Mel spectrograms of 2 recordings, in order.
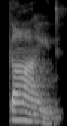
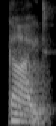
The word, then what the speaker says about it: guide: Now skip your U and try to read the word. So it's guide, guide, and not guide.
